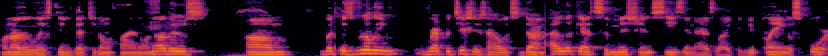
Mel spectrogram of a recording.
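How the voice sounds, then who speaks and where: A somewhat breathy man at a medium pitch, moderate pace and fairly even intonation. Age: 30s. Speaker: playwright. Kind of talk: casual chat.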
